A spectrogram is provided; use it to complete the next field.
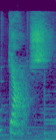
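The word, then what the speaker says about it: cache: इसका correct pronunciation होता है कैश। क्या होता है? कैश। ठीक है, वो पैसे वाला है ना, बट प्रोनाउंसिएशन सेम है, बाकी तो कुछ भी सिमिलैरिटी नहीं है।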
